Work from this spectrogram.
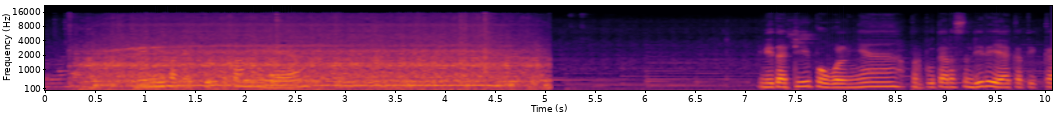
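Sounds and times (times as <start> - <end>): stand mixer motor whirring: 0.2 - 5.1.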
